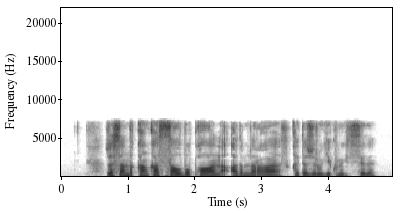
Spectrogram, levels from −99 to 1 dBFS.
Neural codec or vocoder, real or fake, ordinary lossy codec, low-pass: none; real; AAC, 48 kbps; 7.2 kHz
